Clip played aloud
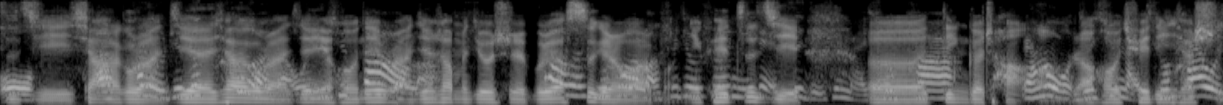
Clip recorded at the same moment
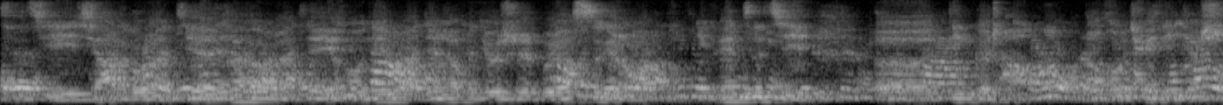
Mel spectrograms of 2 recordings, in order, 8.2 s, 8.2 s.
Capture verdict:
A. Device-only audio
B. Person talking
A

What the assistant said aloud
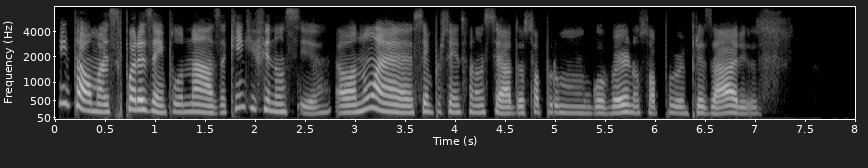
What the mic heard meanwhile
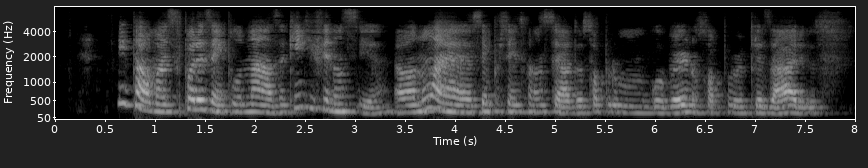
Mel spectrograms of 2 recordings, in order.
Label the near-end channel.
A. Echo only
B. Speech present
A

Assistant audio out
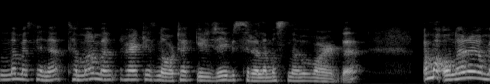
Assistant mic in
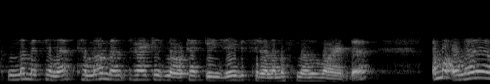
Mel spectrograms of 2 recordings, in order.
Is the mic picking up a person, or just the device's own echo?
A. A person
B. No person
B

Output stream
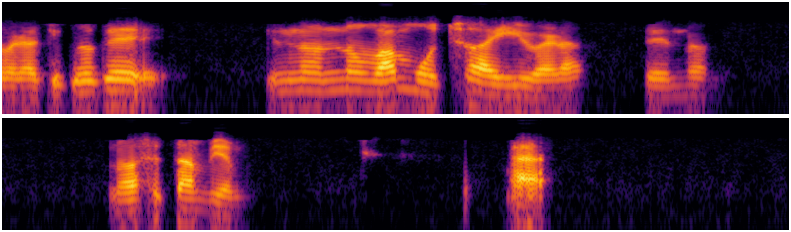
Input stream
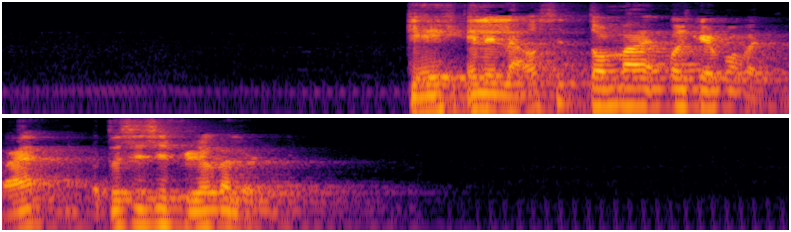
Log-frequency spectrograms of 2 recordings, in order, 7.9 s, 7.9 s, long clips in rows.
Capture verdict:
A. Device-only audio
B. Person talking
B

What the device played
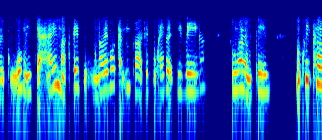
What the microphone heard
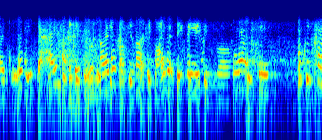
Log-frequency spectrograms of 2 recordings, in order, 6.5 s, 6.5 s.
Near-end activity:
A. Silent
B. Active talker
B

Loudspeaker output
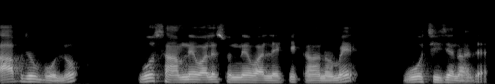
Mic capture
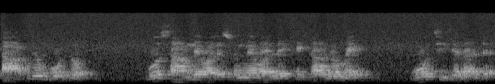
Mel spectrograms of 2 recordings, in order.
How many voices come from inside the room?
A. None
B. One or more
A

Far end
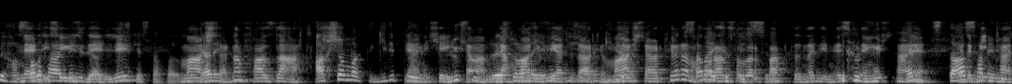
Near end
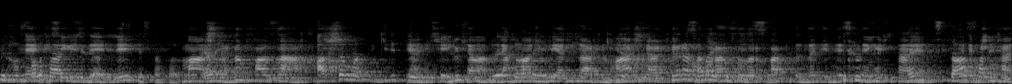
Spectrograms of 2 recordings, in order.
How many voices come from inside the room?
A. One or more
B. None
B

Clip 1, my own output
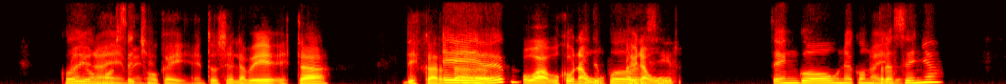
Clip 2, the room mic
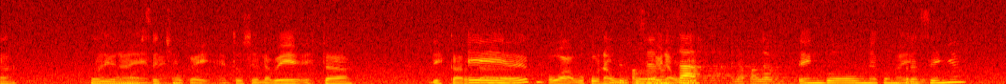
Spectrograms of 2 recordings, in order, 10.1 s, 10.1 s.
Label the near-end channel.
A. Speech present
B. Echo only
A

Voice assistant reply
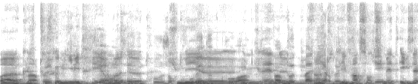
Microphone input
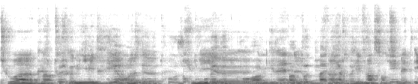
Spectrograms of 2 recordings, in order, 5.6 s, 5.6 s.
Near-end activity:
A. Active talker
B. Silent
B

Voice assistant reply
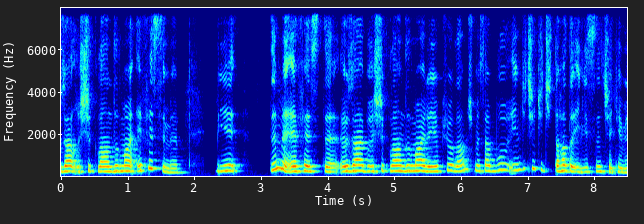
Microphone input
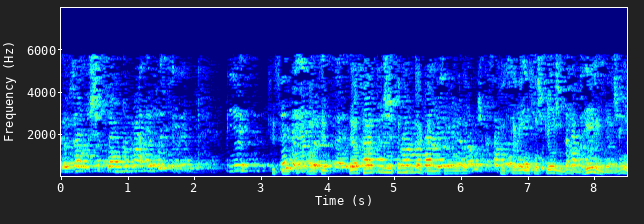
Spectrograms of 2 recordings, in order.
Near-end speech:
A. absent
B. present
B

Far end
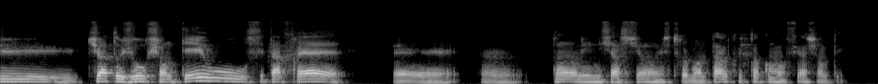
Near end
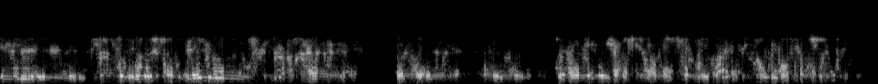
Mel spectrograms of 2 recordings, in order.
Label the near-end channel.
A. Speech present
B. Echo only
B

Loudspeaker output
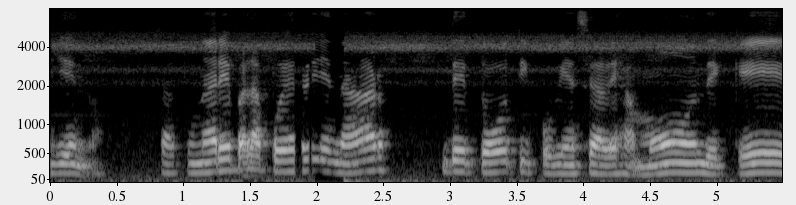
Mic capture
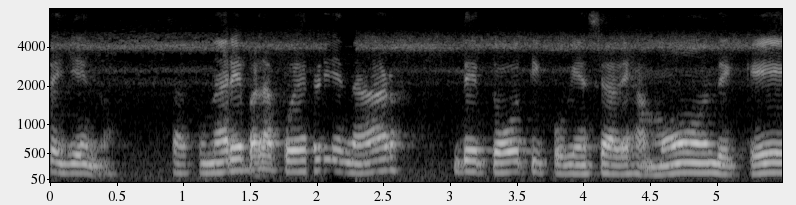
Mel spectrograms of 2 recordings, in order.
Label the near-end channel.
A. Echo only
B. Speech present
A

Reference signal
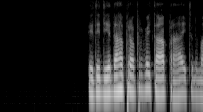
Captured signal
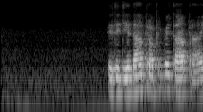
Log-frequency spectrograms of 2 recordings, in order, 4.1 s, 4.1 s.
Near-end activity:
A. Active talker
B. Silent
B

